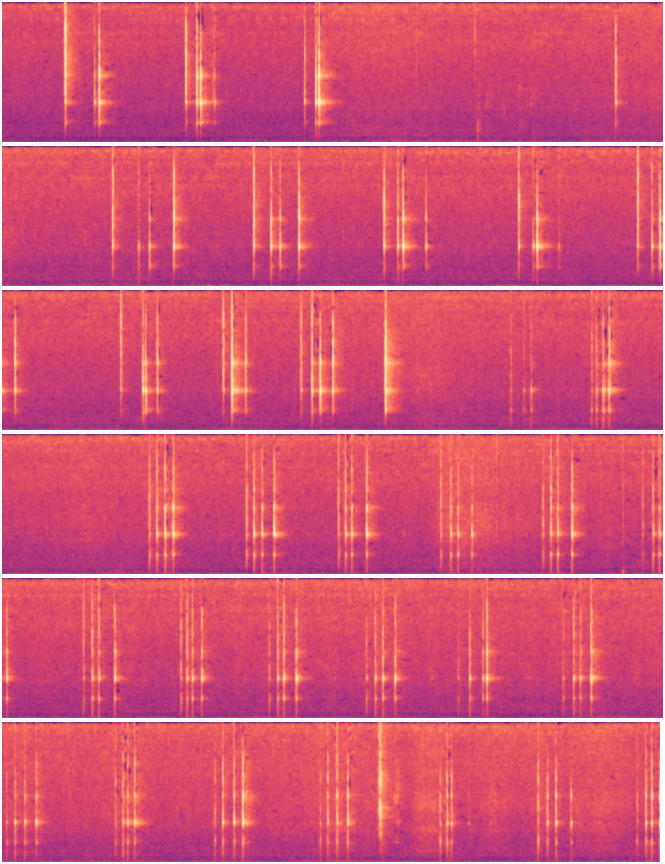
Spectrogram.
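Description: Close-miked chewing of a crunchy sweet snack: sharp, crisp crunches, scattered at first, then coming steadily at about two a second from about halfway.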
